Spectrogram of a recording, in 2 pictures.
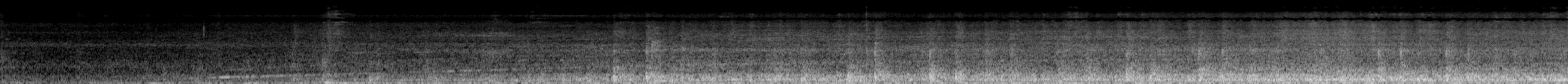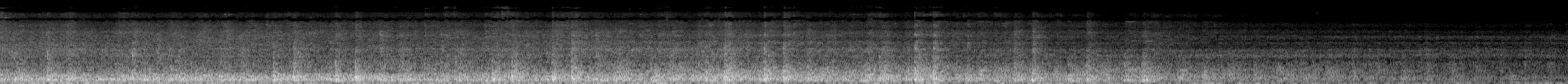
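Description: A New York City subway train pulling out and accelerating past: its traction motors give a rising whine, and the wheels rumble and clatter over the rail joints. The sound builds to a loud passing rumble, then fades near the end.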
